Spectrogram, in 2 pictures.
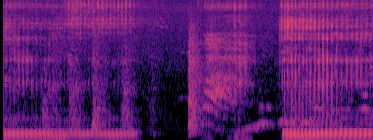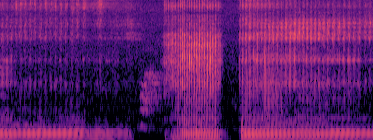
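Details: Sleeping Labrador with a bitten nose snores loudly indoors: deep, rumbling droning snores lasting one to four seconds, broken by short quiet gaps and a softer, wavering raspy breath between them.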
